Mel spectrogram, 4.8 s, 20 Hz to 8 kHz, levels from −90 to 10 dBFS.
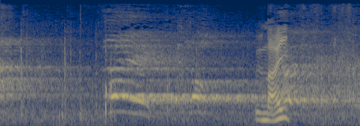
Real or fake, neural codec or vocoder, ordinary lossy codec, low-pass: real; none; none; 7.2 kHz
